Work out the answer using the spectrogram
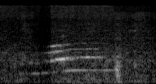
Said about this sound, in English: cat agrees with me. My cat is upset at people thinking the earth's flat and the sun.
